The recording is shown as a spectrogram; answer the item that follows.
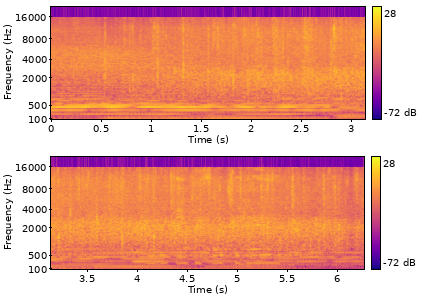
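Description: Live worship band music: sustained keyboard chords over a low bass note, the pad slowly fading, with the congregation's applause building from about two seconds in.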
